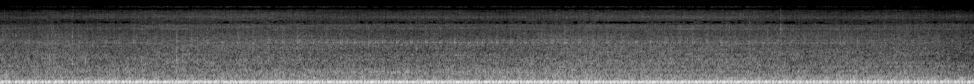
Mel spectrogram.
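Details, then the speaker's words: 1979 Ford F-150 Custom, sitting since 1999 and revived untuned on a hot-wired ignition, with the oil light on and the thermostat now open. It makes a deep, steady, even burble with no knocks or misses: normal idle. "one real I mean I haven't touched it I haven't tuned it done eating crazy hot wired ignition unreal really just running beautiful"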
